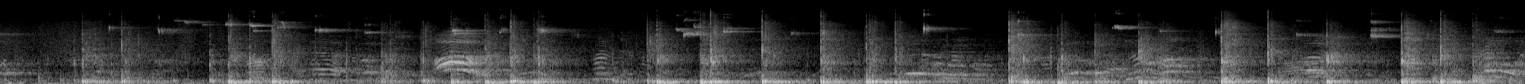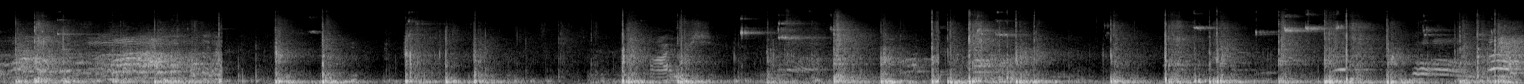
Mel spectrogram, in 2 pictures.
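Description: Volleyballs being hit and bouncing on a wooden gym floor, with players' footsteps and indistinct voices: many sharp knocks at uneven intervals throughout.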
